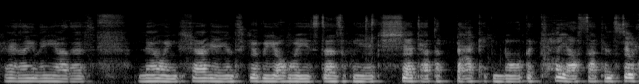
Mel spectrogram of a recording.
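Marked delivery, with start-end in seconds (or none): none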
